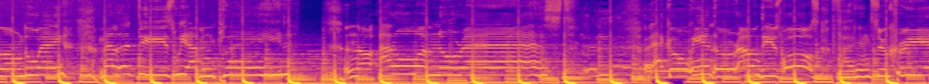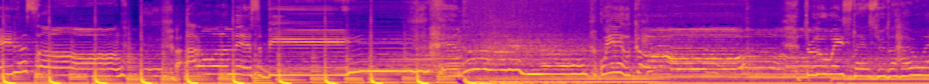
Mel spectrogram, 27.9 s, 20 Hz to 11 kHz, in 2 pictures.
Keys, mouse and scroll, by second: 8.1-12.7 drag, 13.7 click, 17.1 click, 18.4 scroll down 1, 19.6 scroll up 1, 21.7 click, 24.4 shift+click.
